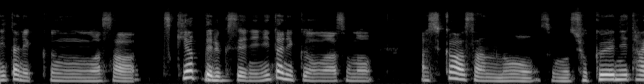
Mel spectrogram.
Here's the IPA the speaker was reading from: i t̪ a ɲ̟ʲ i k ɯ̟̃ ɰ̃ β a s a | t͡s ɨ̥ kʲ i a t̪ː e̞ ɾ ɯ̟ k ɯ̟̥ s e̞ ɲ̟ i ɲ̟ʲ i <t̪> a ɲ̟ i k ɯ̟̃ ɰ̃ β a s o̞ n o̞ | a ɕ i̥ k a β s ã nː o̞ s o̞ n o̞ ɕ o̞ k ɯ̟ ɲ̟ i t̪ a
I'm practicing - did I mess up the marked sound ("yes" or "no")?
no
